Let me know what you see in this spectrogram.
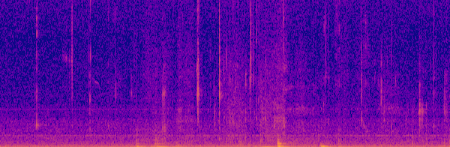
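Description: A child chewing chewy candy grass, with small wet mouth clicks and a few dull low thumps about two and a half and five seconds in.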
